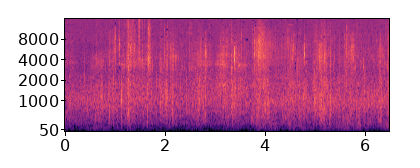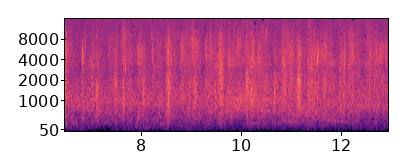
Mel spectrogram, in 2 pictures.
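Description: Footsteps walking over a gravel and gritty tarmac path, a steady irregular run of crunching steps.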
